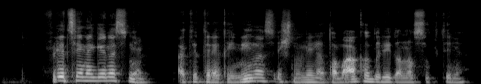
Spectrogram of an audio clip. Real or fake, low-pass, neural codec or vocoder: fake; 14.4 kHz; codec, 44.1 kHz, 2.6 kbps, SNAC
